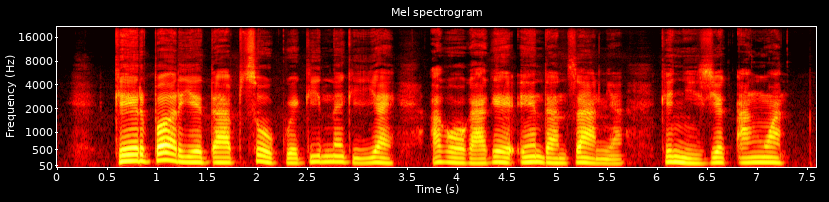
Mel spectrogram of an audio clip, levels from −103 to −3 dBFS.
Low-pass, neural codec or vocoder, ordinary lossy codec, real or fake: none; none; none; real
